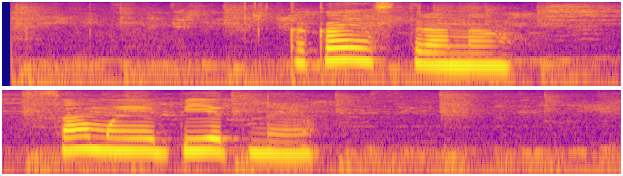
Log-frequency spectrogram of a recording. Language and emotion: Russian, sad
